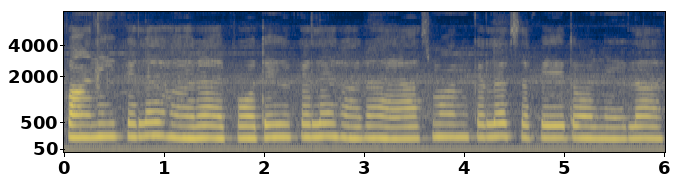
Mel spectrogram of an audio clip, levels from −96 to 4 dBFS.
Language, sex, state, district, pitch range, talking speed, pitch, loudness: Hindi, female, Rajasthan, Bikaner, 215-235 Hz, 160 wpm, 225 Hz, -19 LUFS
